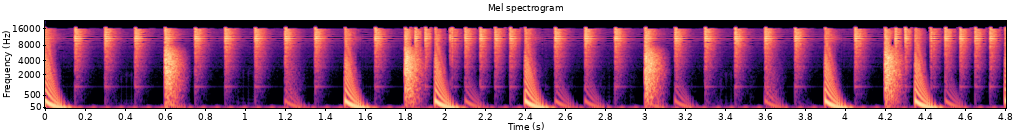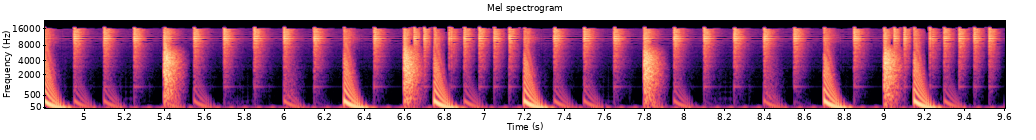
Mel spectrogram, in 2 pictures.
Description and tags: Drums loop Massive Groove 100BPM
100bpm, loop, drums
